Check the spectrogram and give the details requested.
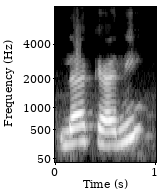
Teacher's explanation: یہ تینوں سنگل حرکات ہیں زیادہ نہیں کھینچنا لکنی یہو لا لفظ کلام پر ہوگا اور کھڑی زبر ہے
